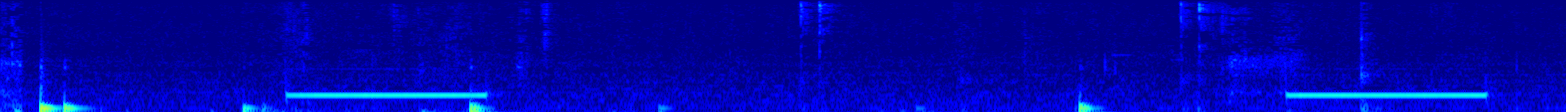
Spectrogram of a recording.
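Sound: telephone busy tone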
